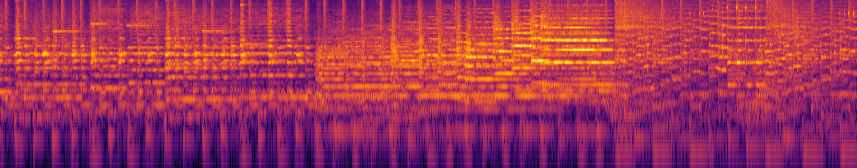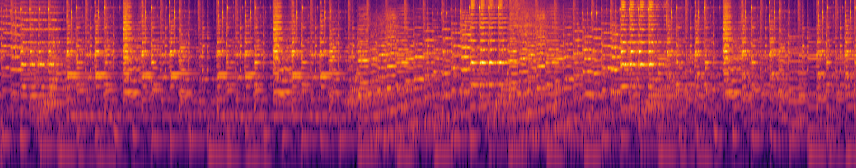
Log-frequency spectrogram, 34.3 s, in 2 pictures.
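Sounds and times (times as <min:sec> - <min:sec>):
guitar: 0:00.0 - 0:34.2.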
